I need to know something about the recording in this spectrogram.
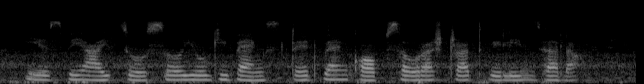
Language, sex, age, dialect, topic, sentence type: Marathi, female, 31-35, Southern Konkan, banking, statement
